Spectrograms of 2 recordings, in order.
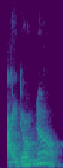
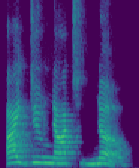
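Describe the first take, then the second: First: The words are joined with a contraction. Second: Each word is said fully and separately. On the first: The speaker calls it right. "We say" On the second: The speaker calls it wrong. "we don't say that"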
